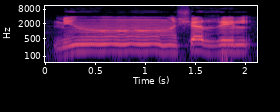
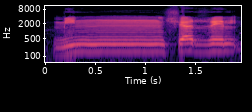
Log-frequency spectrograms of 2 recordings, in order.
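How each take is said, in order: First: The N sound is slightly hidden and lengthened. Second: The N sound is pronounced fully and clearly. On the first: The speaker calls it right. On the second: The speaker calls it wrong.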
